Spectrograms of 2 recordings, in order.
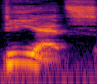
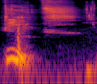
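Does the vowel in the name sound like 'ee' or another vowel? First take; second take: other vowel; ee. First: The vowel is not an 'ee' sound. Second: The vowel is an 'ee' sound, like Deets. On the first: This is how other people say the name. The speaker calls it wrong. "They pronounce it Dietz or Diets" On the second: This is how the family says the name. The speaker calls it right. "people don't pronounce it Dietz"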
